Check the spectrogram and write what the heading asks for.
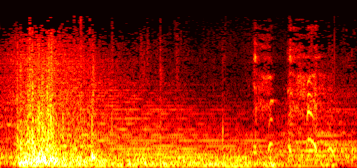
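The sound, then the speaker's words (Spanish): A girl coughs from dust in a wrecked washroom: a short, harsh burst, then a few weaker, breathy coughs and throat sounds. Heard alone, with faint background noise. “Los lavabos han quedado destrozados y llenos de polvo que hace toser a Hermión”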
